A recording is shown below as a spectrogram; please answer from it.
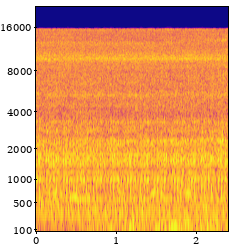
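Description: Steady, even drone of a motor running in the background, holding one pitch throughout.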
